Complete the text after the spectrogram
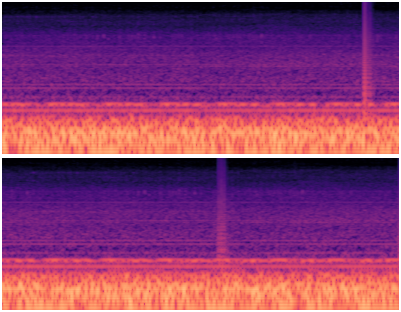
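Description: An electric fan hums with a steady low drone.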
